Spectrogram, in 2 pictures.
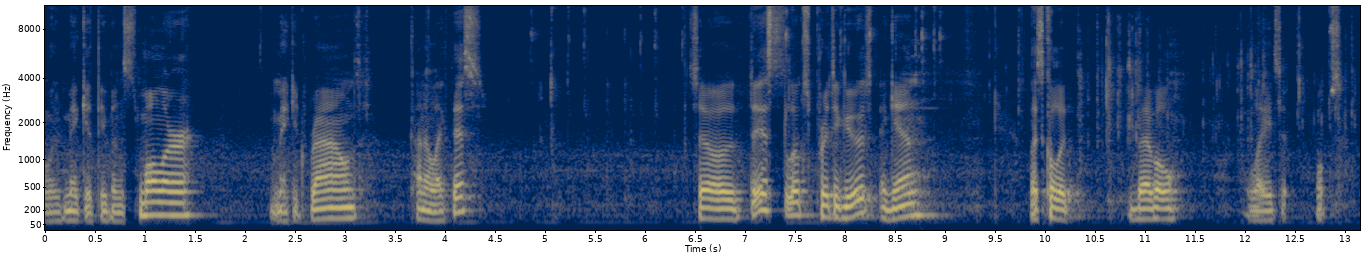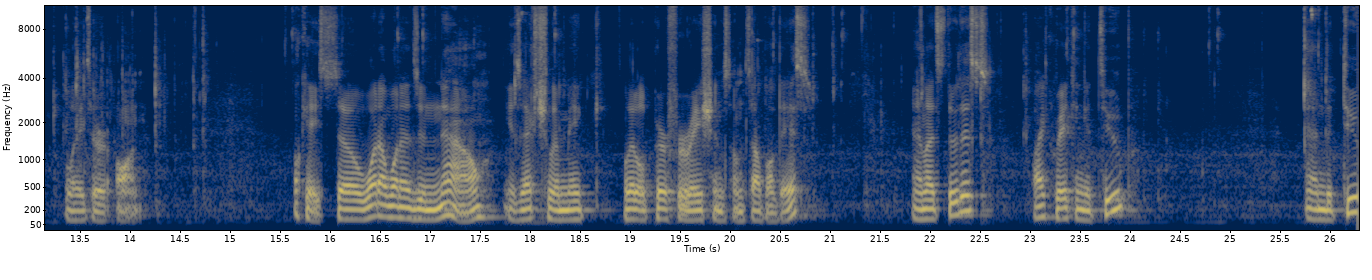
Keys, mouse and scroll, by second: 10.2-15.1 typing, 21.4 Tab, 22.0-23.0 typing, 23.1 Return.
